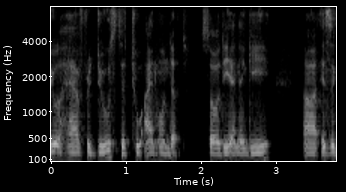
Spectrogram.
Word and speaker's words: EINHUNDERT: So, Ernesto, tell me, you are the founder of, do I pronounce it correctly, EINHUNDERT Energie? Exactly. So EINHUNDERT as the number 100, EINHUNDERT, and then it's Energie.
